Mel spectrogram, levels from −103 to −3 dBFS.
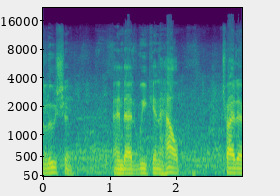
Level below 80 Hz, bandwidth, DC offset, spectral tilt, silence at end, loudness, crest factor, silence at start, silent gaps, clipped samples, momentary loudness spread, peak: -42 dBFS; 14 kHz; under 0.1%; -6 dB/octave; 0 s; -16 LUFS; 14 dB; 0 s; none; under 0.1%; 14 LU; -2 dBFS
